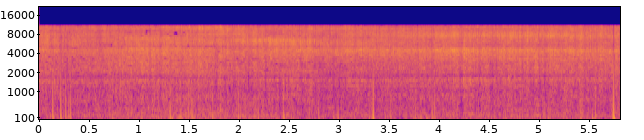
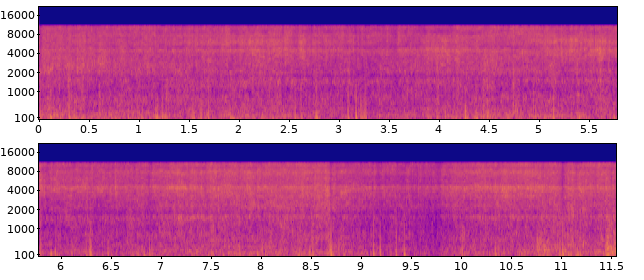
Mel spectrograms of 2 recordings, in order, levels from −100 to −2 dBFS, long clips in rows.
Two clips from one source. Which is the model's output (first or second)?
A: second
